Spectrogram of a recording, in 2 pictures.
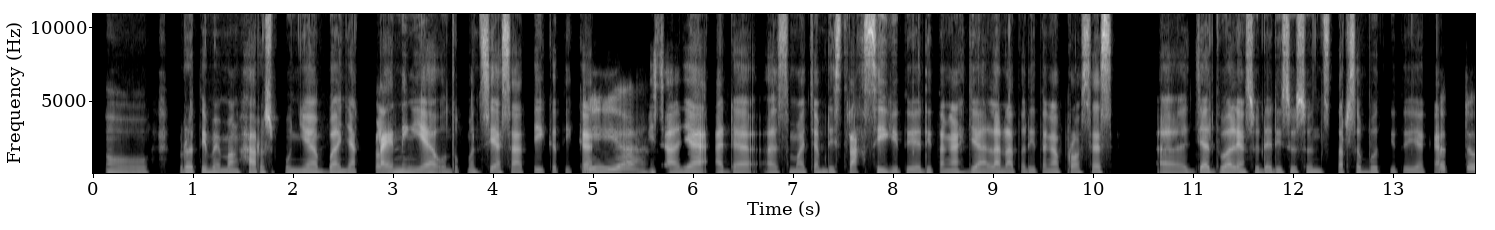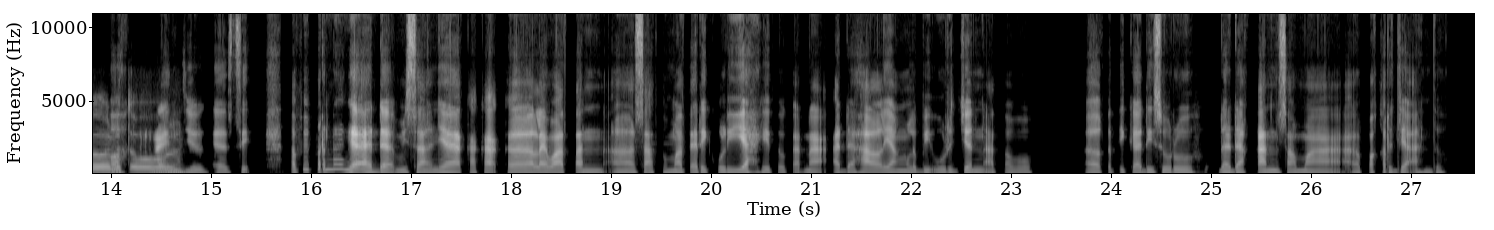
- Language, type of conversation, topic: Indonesian, podcast, Bagaimana kamu memilih prioritas belajar di tengah kesibukan?
- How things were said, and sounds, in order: in English: "planning"; other background noise; in English: "urgent"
